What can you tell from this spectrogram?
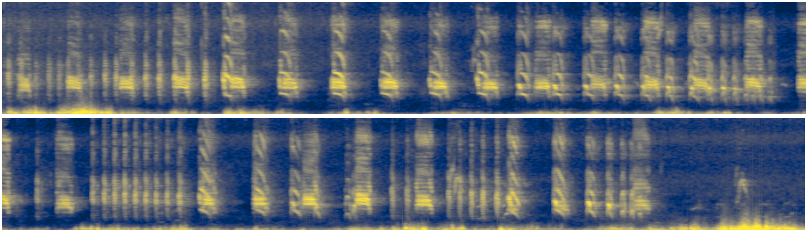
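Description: Birds squawking in rapid, harsh, repeated calls, several a second, with a low gusty rumble that is loudest near the start and near the end.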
